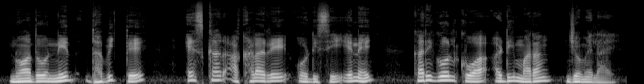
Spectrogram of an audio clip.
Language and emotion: Santali, neutral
